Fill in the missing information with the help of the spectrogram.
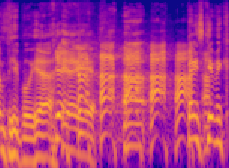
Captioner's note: laughter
